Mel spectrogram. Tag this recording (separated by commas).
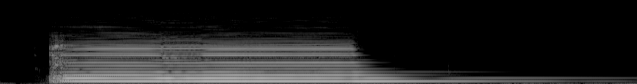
Music, Bowed string instrument, Musical instrument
